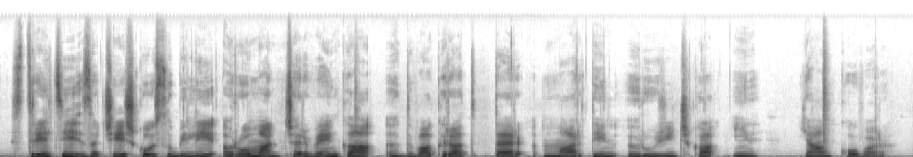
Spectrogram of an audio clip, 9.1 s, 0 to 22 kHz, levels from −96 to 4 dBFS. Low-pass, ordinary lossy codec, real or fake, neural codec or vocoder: 19.8 kHz; none; real; none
